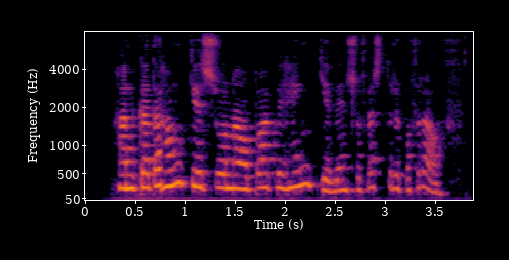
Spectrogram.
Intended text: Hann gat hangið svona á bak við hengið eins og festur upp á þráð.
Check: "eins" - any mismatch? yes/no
no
